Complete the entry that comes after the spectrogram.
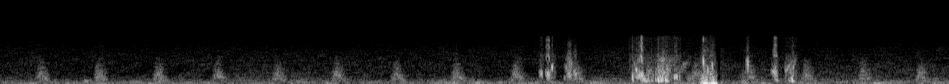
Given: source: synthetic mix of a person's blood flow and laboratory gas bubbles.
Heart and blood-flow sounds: Doppler ultrasound of blood flow; subclavian vein
5.38-5.56 s: bubbles
5.64-5.78 s: bubbles
6.29-6.93 s: bubbles
7.00-7.16 s: bubbles
7.45-7.51 s: bubbles
7.71-7.80 s: bubbles
7.85-7.98 s: bubbles
From the record:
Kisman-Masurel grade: 222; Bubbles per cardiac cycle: several, 3 to 8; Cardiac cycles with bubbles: 10 to 50%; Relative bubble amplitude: moderate (0.250 to 0.450); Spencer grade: 2 (many but less than half of the cardiac periods contain bubble signals, singularly or in groups); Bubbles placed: anywhere in the cardiac cycle

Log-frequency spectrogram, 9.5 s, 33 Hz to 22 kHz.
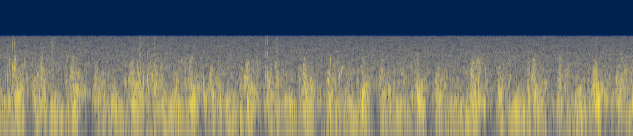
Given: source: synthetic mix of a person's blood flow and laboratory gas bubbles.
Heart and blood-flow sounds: Doppler ultrasound of blood flow; precordium
0.05-0.44 s: bubbles
0.47-0.84 s: bubbles
1.95-2.44 s: bubbles
2.65-2.86 s: bubbles
2.99-3.18 s: bubbles
3.25-3.45 s: bubbles
3.68-4.22 s: bubbles
4.77-5.25 s: bubbles
6.97-7.34 s: bubbles
7.60-7.68 s: bubbles
8.71-8.80 s: bubbles
9.08-9.17 s: bubbles
9.27-9.38 s: bubbles
9.43-9.50 s: bubbles
From the record:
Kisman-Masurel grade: 232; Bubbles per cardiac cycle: several, 3 to 8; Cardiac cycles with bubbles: 50 to 99%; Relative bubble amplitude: moderate (0.250 to 0.450); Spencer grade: 3 (all of the cardiac periods contain showers or single bubble signals, but not dominating or overriding the cardiac motion signals); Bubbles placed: anywhere in the cardiac cycle

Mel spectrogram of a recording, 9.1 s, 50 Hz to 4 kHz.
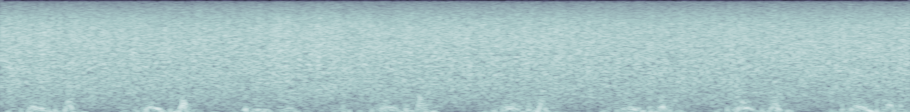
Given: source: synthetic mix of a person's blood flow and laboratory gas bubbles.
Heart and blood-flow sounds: Doppler ultrasound of blood flow; precordium
no bubbles
From the record:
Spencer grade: 0 (complete lack of bubble signals)

